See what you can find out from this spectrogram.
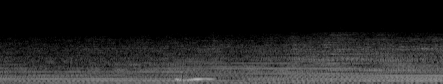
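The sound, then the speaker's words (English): An airplane passes overhead as a steady low droning hum with layered tonal harmonics, fairly faint and unchanging, with one brief small bump partway through. “I've got a lot of airplane noise over here. I don't know how much that's coming through, so that's why some of the pauses.”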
